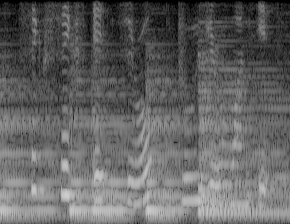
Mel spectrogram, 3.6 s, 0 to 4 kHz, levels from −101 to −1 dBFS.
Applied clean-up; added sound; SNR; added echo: none; Piano; -2 dB; none.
